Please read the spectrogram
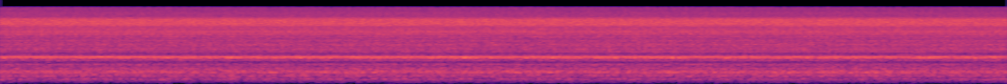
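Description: Electric air pump running steadily with a constant whine and airy hiss, blowing up a row of latex balloons.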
